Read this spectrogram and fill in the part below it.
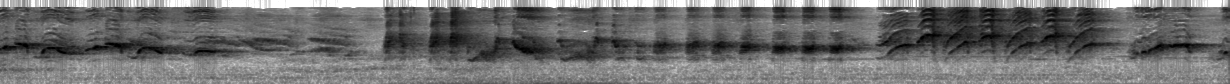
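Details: Hwamei, a tame bird with a lovely voice, singing a long, varied song of warbled whistles, bursts of rapid chattering notes and sweeping slurred phrases at a high pitch.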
